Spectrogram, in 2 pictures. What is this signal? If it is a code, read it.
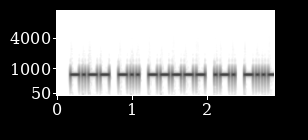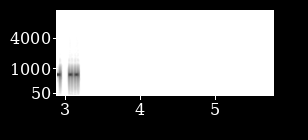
Morse code, heard as a keyed tone, about 31 wpm, 700 Hz. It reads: YD0RXI
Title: DXCC-100 Call Signs - 6 Characters - Repeated 2x - 30wpm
